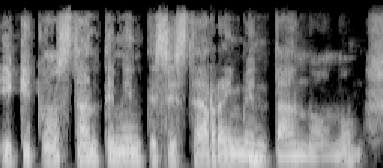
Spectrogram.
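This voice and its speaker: A man speaks with a Mexican accent. The sound is dry and close, with no echo. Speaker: interviewer, enneagram expert. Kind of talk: interview. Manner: halting, repetitive fillers.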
